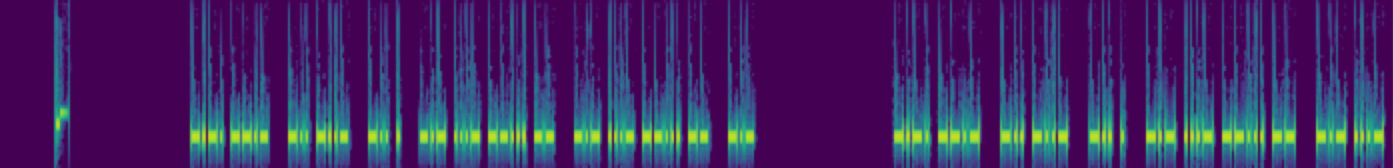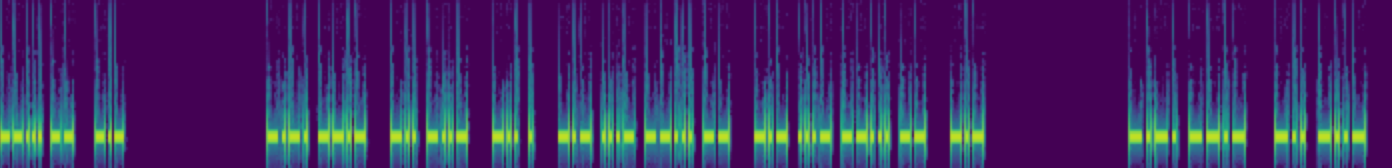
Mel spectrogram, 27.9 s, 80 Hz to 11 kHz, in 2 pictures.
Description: Morse code, heard as a keyed tone, about 37 wpm, 700 Hz. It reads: CQ DX DE KV7M KV7M K CQ DX DE KV7M KV7M K CQ DX DE KV7M KV7M K CQ DX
